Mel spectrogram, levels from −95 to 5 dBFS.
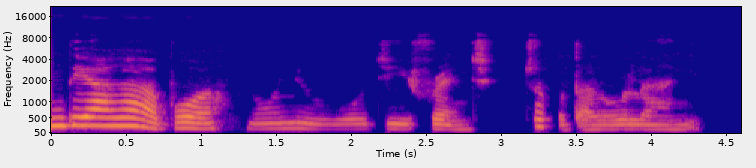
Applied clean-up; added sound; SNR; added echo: none; none; none; none.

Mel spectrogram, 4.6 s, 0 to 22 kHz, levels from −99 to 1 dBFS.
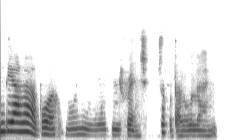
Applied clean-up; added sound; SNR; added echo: neural mask model Resemble Enhance denoiser.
